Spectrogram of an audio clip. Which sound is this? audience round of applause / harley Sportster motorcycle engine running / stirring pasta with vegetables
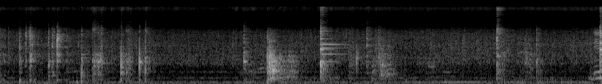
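stirring pasta with vegetables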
